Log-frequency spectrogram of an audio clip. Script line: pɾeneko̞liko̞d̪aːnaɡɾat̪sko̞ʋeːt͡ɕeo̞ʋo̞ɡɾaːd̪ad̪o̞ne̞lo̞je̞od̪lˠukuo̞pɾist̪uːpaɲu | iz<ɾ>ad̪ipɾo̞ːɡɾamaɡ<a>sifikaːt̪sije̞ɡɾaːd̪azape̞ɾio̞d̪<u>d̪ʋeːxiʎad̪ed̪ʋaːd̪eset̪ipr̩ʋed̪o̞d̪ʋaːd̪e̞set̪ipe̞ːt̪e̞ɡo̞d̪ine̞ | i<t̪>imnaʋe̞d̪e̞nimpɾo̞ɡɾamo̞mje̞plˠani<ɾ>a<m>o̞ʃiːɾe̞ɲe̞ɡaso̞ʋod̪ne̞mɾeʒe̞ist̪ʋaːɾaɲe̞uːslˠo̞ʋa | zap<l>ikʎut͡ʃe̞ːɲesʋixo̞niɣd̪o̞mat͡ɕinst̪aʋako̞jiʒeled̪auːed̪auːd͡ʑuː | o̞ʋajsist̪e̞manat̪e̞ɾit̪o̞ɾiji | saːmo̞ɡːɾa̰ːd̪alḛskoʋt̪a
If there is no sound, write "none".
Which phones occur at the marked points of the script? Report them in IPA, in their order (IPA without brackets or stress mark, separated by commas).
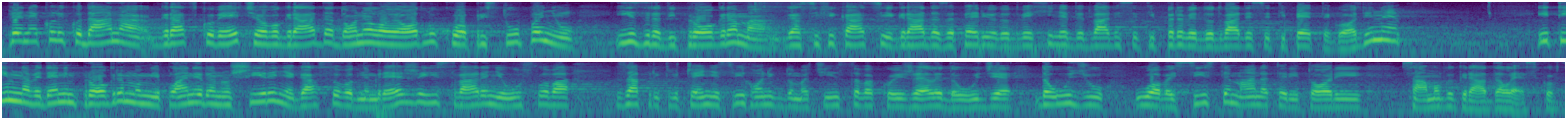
ɾ, a, o, t̪, ɾ, n, ɾ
